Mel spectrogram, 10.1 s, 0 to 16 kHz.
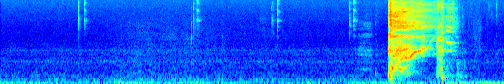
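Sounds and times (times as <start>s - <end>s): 
person coughing with a harsh raspy burst: 7.8s - 9.3s.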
